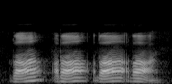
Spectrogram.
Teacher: Inhiraf ini huruf ra ini cenderung ke makhraj huruf lam, ya. Seperti cedal.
